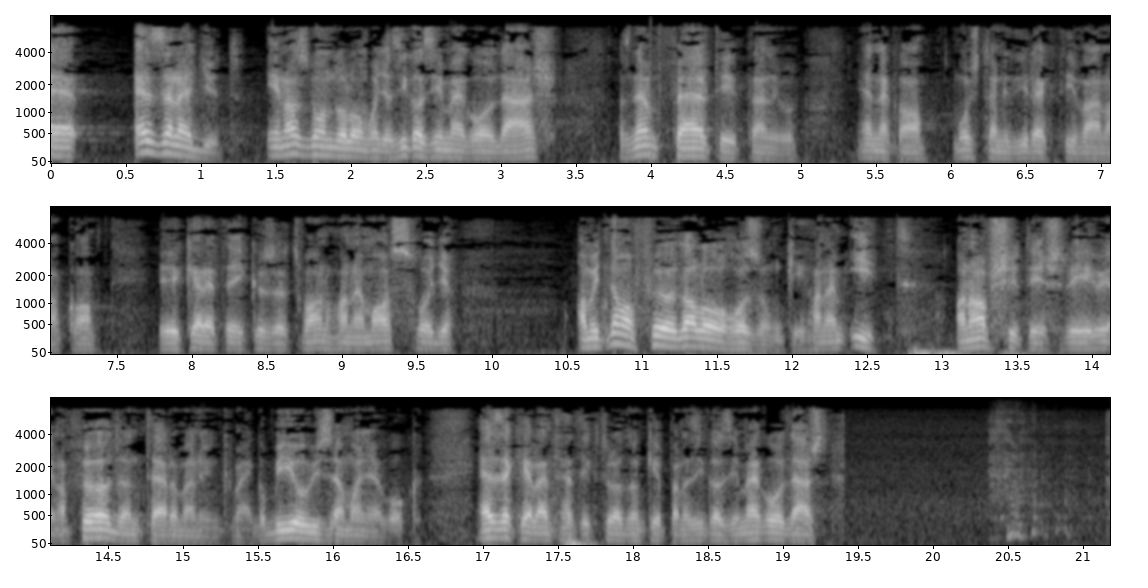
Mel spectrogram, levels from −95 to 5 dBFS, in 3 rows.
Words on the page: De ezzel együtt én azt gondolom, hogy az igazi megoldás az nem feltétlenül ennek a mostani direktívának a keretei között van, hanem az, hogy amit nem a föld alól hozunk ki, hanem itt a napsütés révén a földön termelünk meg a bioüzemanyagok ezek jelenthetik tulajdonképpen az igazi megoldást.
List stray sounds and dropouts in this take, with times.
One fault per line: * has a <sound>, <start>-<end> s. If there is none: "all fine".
* has a laugh, 20.3-21.1 s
